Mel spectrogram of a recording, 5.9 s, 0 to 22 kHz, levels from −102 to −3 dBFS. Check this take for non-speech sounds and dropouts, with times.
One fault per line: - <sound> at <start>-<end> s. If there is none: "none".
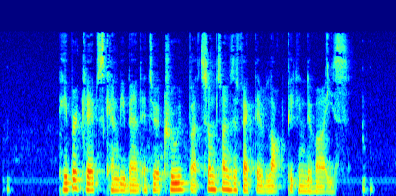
none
